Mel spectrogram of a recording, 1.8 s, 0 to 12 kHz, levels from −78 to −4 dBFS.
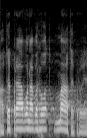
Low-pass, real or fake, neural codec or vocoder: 9.9 kHz; real; none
